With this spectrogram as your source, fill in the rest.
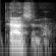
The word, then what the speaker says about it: Kpassagnon: That's how you pronounce his name, Kpassagnon.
